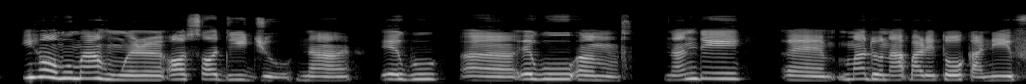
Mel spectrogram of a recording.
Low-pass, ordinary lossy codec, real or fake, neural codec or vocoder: 10.8 kHz; none; real; none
